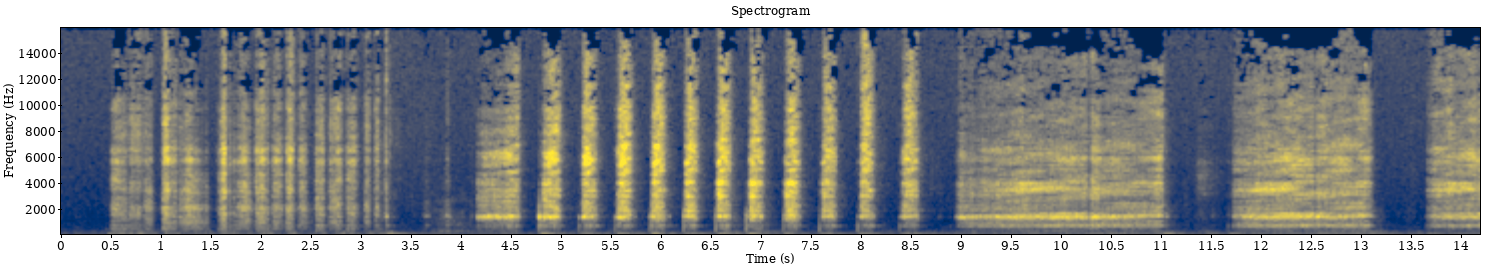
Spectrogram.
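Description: A pink marker tip is rubbed and scratched along a long, hollow brown cardboard tube held steady by one hand, drawing lines. Dry, raspy strokes come first in a quick scratchy flurry, then as a run of short, evenly spaced scrapes. These give way to longer sustained rubs carrying a hollow, ringing tone from the tube.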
